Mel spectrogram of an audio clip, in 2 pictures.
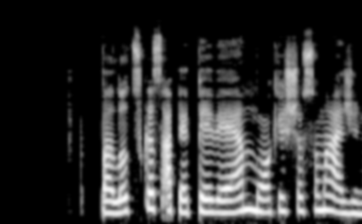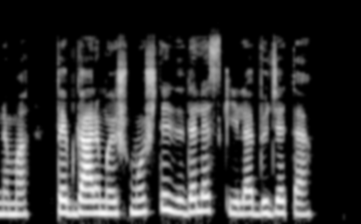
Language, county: Lithuanian, Vilnius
